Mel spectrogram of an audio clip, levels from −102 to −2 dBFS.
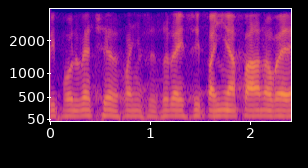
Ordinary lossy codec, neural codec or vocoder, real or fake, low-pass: AAC, 32 kbps; codec, 16 kHz, 2 kbps, FreqCodec, larger model; fake; 3.6 kHz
